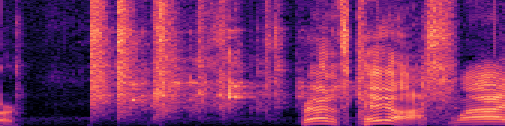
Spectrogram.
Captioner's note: crashing blocks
